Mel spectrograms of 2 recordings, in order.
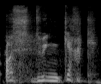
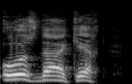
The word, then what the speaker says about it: Oost-Duinkerke: Et ils les aiment tellement, figurez-vous, qu'en 1950, le syndicat d'initiative d'une ville qui s'appelle Oost-Duinkerke, j'espère que je prononce bien. – Oost-Duinkerke. – Oui, qui a fusionné par la suite avec la commune de Coxyde, hein, c'est en Flandre occidentale, a lancé. – Et c'est Oost-Duinkerke. C'est Oost-Duinkerke.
